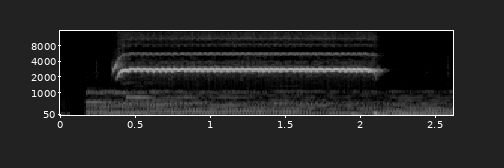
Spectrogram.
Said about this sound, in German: Das war er, der Abpfiff der Halbzeit.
